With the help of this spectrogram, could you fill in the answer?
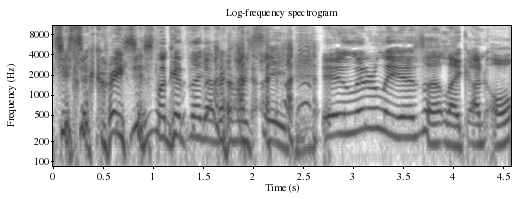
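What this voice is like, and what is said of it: Usual voice. Nothing is said of it.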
